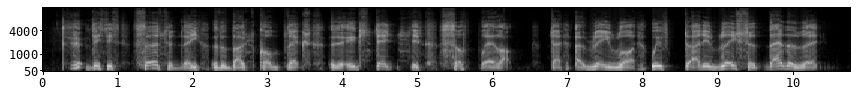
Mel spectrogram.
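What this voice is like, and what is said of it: Silly imitated voice. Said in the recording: “he sounds like this ... silly voice”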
